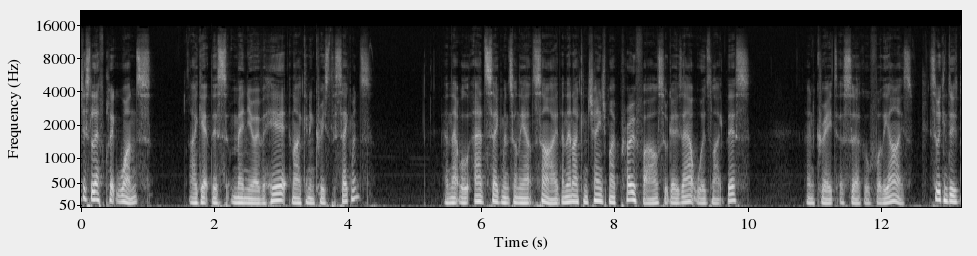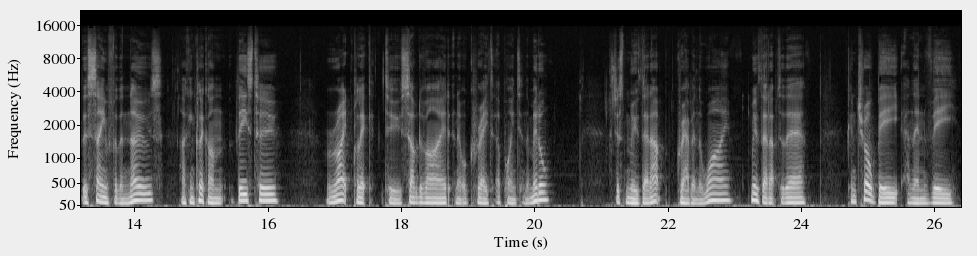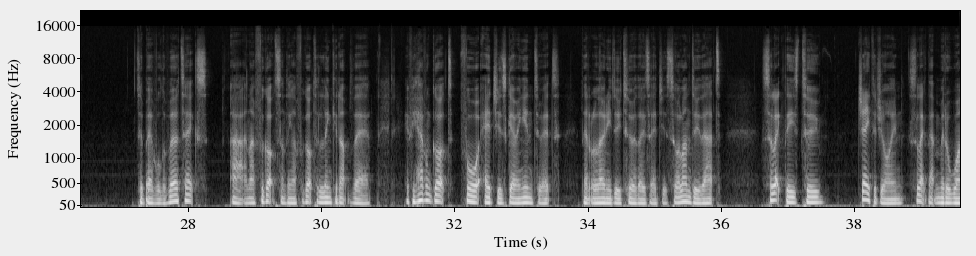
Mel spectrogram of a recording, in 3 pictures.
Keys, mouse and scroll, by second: 3.6 click, 7.1-9.0 drag, 13.0 click, 14.2 click, 15.3 shift+click, 17.0-19.0 right drag, 19.0 click, 20.7 g, 24.5 ctrl+b, 34.9 ctrl+z, 35.9 click, 36.6 shift+click, 37.7 j, 38.4 click.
